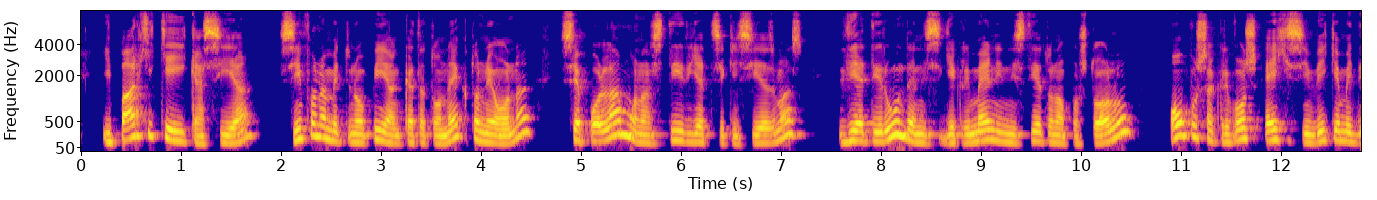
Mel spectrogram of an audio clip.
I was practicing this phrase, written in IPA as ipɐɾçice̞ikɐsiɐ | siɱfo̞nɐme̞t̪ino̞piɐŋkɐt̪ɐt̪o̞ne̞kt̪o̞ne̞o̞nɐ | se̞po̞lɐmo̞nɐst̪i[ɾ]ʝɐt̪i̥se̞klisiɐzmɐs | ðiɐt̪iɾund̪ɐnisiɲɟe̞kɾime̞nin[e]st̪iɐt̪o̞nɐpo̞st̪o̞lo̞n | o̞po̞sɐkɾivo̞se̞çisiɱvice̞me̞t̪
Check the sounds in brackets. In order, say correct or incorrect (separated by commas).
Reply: correct, incorrect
